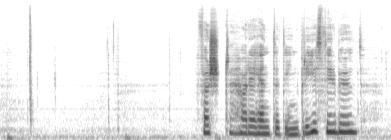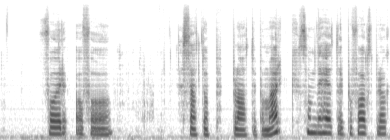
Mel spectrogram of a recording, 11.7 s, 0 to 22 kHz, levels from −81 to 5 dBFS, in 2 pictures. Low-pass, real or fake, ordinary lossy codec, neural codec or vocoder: 19.8 kHz; real; none; none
